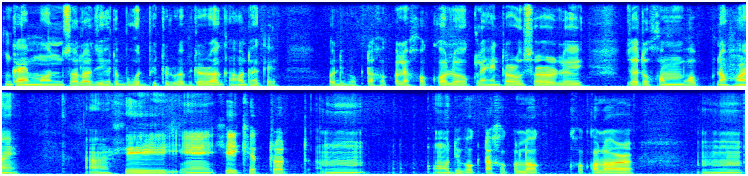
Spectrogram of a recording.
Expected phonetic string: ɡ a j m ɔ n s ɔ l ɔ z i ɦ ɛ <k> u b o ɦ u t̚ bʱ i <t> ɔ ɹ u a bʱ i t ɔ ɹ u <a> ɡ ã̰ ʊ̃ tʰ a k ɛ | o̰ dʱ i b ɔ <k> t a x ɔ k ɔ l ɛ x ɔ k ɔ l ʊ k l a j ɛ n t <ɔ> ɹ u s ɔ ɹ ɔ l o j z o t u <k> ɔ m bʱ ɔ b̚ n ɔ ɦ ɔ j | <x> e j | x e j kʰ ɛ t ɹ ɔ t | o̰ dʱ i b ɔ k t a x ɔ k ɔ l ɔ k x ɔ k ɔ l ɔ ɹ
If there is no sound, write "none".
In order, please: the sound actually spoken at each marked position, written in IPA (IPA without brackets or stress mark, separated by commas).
t, t, a, k, ɔ, x, x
